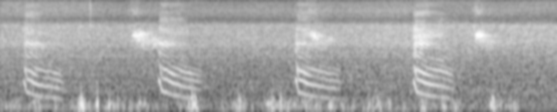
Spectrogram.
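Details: Parrot eating and calling, with four evenly spaced descending whistled squawks among crunching and clicking noises of feeding.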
